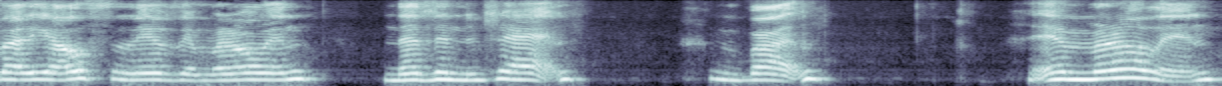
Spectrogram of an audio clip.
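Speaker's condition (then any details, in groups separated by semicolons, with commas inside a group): Cerebral palsy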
